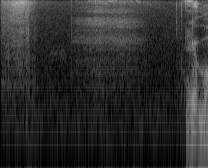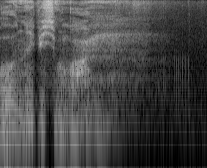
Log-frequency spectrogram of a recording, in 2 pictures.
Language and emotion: Russian, sad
